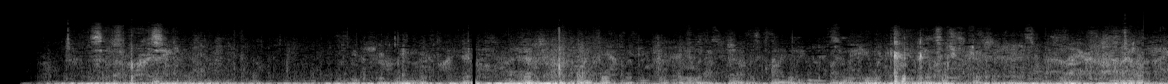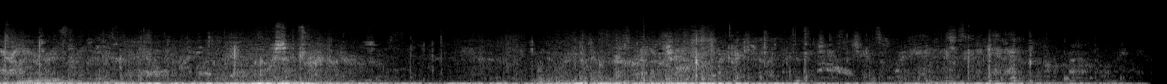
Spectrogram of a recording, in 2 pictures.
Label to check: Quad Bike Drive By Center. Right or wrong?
Wrong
